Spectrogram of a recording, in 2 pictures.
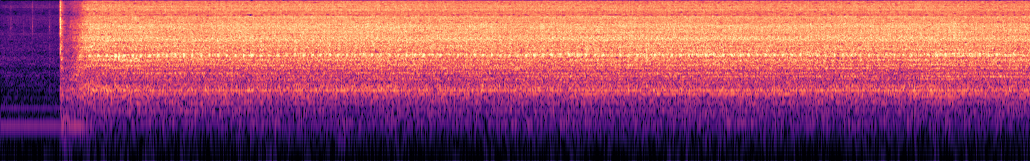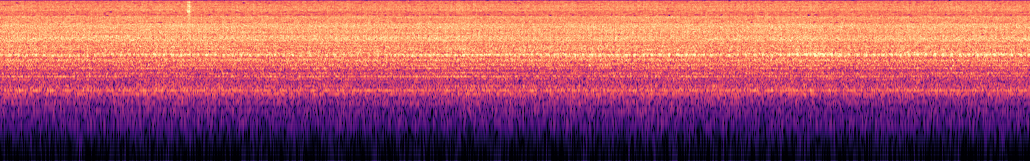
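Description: Knee mill spindle switched on about a second in, then running steadily with a constant hum and whine, set at around a thousand rpm to spin an edge finder.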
